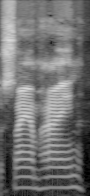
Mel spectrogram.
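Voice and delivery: SAM HAIN slowly, as two words, "sam-hayn"; drawn-out "Sam Hain", said as spelt; Georgia-style mispronunciation. Shown as a demonstration. Host from Georgia owning his way, "Sam Hain" as spelt. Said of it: "I'm from Georgia".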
